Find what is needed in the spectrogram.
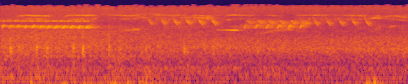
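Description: A nature soundscape of birds chirping in quick, high, repeated trills over a loud, uneven low rumble, with one longer held trill in the first second.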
